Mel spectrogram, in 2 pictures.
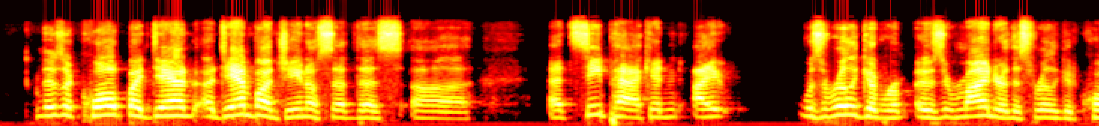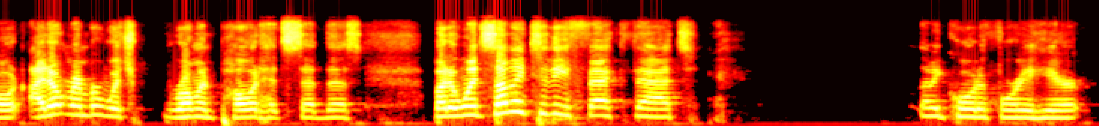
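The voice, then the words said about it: Loud, yelling, strained voice. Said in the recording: “I'm yelling too much. I'm straining my vocal cords.”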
